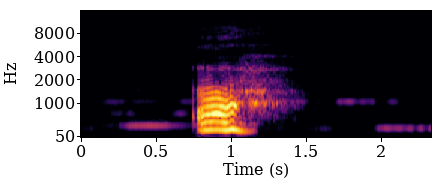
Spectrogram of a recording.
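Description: A woman's sigh about a second in: a short voiced tone that trails off into breath.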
